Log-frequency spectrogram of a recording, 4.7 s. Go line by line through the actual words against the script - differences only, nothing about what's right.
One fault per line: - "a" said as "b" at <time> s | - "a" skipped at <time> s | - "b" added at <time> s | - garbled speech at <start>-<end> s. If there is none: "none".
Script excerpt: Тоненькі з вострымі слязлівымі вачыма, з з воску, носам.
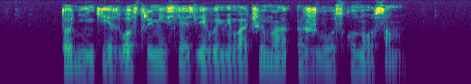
none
